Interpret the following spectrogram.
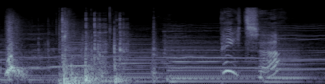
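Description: A front door shutting with a heavy thud about half a second in, over light background music.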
